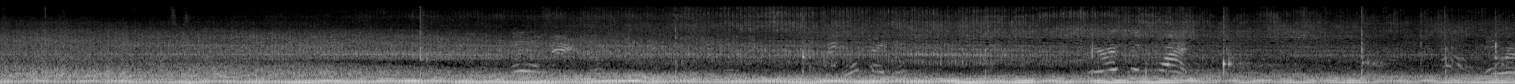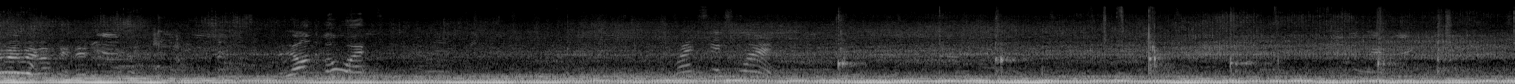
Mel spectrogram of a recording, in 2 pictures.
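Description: A steady low engine-like drone with faint distant voices and a few short pickleball paddle-and-ball pops.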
